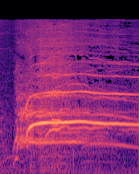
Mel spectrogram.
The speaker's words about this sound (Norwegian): Skal vi skrike?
